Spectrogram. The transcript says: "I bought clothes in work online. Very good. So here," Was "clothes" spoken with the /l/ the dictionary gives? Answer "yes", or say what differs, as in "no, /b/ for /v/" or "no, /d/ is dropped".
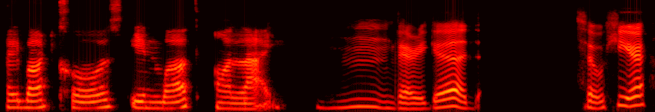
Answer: no, /l/ is dropped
